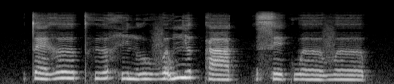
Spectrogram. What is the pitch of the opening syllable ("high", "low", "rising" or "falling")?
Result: low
